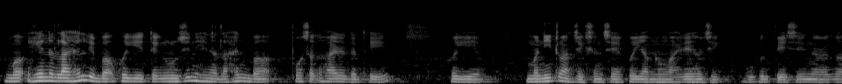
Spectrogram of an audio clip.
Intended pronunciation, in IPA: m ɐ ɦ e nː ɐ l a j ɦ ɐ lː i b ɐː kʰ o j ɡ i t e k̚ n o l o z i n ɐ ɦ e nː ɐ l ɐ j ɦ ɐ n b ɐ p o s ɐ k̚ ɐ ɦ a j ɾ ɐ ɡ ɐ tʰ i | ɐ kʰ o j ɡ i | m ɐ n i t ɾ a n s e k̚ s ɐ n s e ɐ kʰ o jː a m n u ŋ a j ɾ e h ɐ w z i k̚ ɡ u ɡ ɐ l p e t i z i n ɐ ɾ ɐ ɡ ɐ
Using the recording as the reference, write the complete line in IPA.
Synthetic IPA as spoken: m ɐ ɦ e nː ɐ l a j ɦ ɐ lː i b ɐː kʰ o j ɡ i t e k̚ n o l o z i n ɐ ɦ e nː ɐ l a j ɦ ɐ n b ɐ p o s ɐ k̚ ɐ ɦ a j ɾ ɐ ɡ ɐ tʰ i | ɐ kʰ o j ɡ i | m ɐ n i t ɾ a n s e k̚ s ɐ n s e ɐ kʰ o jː a m n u ŋ a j ɾ e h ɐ w z i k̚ ɡ u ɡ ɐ l p e s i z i n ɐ ɾ ɐ ɡ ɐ

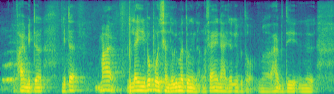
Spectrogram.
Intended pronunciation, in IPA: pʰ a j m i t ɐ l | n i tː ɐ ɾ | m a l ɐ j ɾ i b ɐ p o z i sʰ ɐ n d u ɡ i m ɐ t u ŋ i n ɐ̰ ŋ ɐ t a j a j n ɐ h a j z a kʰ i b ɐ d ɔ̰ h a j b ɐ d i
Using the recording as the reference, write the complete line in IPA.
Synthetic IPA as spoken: pʰ a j m i t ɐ ɾ | m i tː ɐ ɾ | m a l ɐ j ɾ i b ɐ p o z i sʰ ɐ n d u ɡ i m ɐ t u ŋ i n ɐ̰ ŋ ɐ s a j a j n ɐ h a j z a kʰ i b ɐ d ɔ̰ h a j b ɐ d i

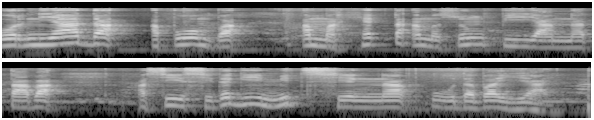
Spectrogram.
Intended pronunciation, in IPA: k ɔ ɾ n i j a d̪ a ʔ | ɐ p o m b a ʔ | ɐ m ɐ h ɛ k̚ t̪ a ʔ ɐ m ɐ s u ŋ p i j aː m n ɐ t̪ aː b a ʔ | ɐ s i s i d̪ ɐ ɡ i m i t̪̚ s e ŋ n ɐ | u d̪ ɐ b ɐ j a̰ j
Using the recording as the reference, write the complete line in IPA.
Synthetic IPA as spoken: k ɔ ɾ n i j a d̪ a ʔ | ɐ p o m b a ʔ | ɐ m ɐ h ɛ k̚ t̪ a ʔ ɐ m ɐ s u ŋ p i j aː m n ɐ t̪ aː b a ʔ | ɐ s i s i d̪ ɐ ɡ i m i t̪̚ s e ŋ n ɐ | u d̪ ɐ b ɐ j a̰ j

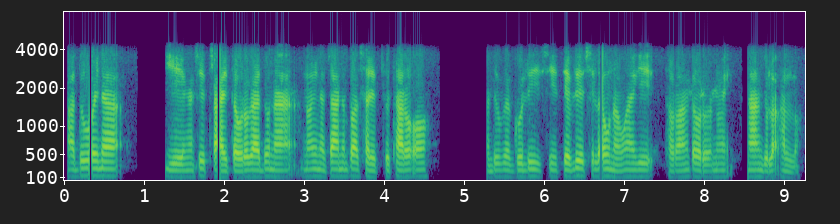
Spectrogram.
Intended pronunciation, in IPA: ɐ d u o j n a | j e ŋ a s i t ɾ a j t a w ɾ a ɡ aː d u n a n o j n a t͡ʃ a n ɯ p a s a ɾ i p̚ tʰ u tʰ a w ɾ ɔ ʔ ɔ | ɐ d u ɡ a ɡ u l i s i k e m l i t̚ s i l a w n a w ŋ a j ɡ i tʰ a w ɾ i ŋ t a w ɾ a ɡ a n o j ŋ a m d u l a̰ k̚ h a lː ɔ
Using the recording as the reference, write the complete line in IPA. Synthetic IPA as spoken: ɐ d u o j n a | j e ŋ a s i t ɾ a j t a w ɾ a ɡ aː d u n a n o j n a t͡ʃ a n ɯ p a s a ɾ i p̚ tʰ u tʰ a ɾ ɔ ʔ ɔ | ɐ d u ɡ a ɡ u l i s i t e b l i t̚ s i l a w n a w ŋ a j ɡ i tʰ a w ɾ a ŋ t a w ɾ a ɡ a n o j ŋ a ŋ d u l a̰ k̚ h a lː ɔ

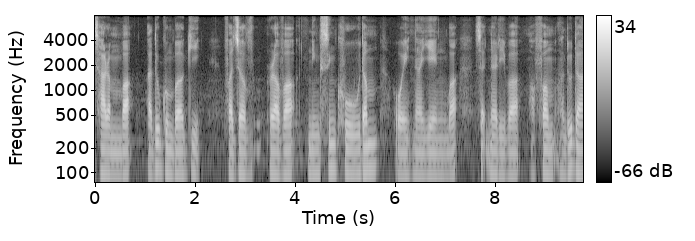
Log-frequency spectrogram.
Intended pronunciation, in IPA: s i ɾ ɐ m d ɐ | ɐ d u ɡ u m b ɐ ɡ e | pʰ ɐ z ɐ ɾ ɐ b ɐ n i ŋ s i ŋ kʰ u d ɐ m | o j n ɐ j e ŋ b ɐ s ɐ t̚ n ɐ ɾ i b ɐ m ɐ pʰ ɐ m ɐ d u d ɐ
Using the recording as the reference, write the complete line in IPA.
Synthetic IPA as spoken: s a ɾ ɐ m b ɐ | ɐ d u ɡ u m b ɐ ɡ i | pʰ ɐ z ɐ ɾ ɐ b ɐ n i ŋ s i ŋ kʰ u d ɐ m | o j n ɐ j e ŋ b ɐ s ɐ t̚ n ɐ ɾ i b ɐ m ɐ pʰ ɐ m ɐ d u d ɐ

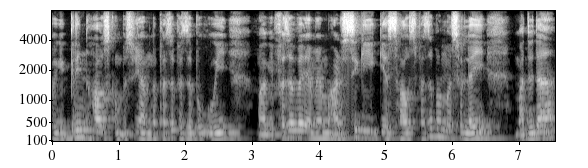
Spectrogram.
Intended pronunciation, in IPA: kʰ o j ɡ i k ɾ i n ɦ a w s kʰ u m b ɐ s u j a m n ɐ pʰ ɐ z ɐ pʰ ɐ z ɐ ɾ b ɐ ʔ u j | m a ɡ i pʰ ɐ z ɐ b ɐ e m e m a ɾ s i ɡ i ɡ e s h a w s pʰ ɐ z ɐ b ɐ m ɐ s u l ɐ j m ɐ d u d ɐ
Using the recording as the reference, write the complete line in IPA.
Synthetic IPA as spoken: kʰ o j ɡ i ɡ ɾ i n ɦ a w s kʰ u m b ɐ s u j a m n ɐ pʰ ɐ z ɐ pʰ ɐ z ɐ b ɐ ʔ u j | m a ɡ i pʰ ɐ z ɐ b ɐ e m e m a ɾ s i ɡ i ɡ e s h a w s pʰ ɐ z ɐ b ɐ m ɐ s u l ɐ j m ɐ d u d ɐ

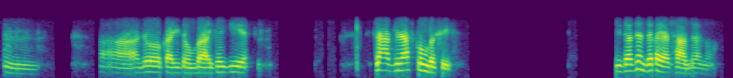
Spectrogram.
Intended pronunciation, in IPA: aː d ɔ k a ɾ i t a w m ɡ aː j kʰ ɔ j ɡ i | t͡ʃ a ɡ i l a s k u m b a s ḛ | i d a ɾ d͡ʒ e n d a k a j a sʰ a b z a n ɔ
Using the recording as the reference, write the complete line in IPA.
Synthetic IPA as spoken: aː d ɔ k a ɾ i d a w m b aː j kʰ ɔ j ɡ i | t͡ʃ a ɡ i l a s k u m b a s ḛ | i d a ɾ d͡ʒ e n d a k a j a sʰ a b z a n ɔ

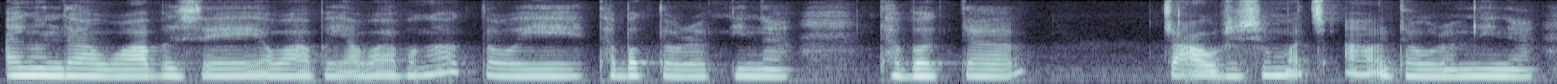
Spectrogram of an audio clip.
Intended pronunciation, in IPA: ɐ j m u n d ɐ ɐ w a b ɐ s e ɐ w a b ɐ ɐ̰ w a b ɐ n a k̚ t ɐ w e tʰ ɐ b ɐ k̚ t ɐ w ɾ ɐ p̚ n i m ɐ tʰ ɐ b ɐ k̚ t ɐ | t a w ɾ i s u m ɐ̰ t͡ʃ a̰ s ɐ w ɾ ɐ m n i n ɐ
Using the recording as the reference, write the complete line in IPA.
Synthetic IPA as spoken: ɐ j ŋ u n d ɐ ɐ w a b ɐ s e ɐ w a b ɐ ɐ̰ w a b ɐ ŋ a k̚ t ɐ w e tʰ ɐ b ɐ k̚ t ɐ w ɾ ɐ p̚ n i n ɐ tʰ ɐ b ɐ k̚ t ɐ | t͡ʃ a w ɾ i s u m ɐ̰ t͡ʃ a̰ t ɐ w ɾ ɐ m n i n ɐ

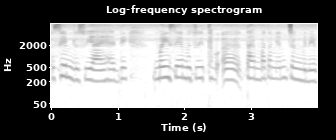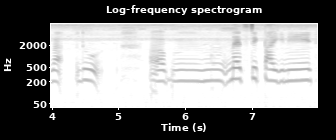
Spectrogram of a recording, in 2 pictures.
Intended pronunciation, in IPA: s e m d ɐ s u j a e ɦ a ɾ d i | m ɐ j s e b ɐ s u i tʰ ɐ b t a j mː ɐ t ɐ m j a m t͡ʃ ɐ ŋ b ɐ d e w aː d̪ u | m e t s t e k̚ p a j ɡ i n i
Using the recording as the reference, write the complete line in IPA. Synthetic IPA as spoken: s e m d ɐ s u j a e ɦ a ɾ d i | m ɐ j s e b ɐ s u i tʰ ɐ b t a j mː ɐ t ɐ m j a m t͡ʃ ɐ ŋ b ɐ n e b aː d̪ u | m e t s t i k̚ p a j ɡ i n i

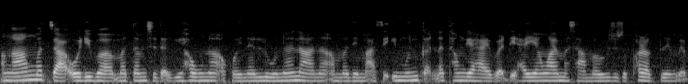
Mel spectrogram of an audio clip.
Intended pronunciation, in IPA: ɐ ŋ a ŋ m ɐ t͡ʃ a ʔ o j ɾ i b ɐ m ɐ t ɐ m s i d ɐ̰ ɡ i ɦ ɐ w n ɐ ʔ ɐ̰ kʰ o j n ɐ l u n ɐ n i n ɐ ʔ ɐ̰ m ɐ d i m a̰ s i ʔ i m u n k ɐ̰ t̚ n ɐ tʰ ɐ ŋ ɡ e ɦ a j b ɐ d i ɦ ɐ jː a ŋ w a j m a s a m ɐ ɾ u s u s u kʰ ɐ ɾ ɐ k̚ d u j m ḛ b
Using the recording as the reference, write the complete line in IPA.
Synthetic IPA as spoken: ɐ ŋ a ŋ m ɐ t͡ʃ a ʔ o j ɾ i b ɐ m ɐ t ɐ m s i d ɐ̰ ɡ i ɦ ɐ w n ɐ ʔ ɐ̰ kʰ o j n ɐ l u n ɐ n a n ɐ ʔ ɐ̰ m ɐ d i m a̰ s i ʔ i m u n k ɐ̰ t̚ n ɐ tʰ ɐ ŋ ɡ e ɦ a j b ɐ d i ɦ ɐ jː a ŋ w a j m ɐ s a m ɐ ɾ u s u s u pʰ ɐ ɾ ɐ k̚ d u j m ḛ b

